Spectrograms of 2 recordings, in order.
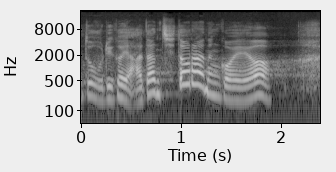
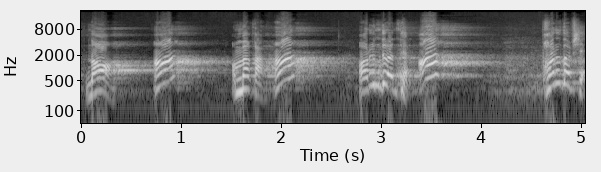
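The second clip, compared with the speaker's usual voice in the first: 점점 높고 크게 아이를 다그침; 어른들 앞에서 아이를 꾸짖듯 외쳐; 소리치며 혼내기; 7 semitones higher, 3 dB louder than usual. Retold or imitated. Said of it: "막 소리 지르면서 혼내시는". (시댁 어른들 앞에서 아이 꾸짖는 엄마, 점점 커지는 호통)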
